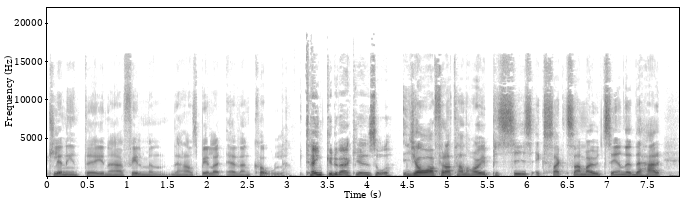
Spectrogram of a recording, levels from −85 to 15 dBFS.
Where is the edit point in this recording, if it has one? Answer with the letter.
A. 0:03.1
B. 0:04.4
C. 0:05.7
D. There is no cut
A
